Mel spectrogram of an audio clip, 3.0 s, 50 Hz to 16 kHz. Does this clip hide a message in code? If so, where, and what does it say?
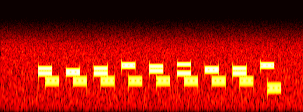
Yes: multi-frequency trunk signalling (R2, with the far end's replies) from 0.4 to 2.8 s, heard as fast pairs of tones, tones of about 140 ms. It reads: 212057320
